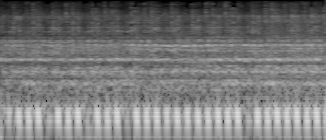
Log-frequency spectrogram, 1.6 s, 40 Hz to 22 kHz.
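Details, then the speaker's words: 2017 Ural cT boxer twin after a Keihin Gen2 EFI upgrade, warming up with a new exhaust smoking: steady, even low thump of about ten beats a second with no misses or knocks, smoothing out; normal warm-up idle. "yeah smoothing on out now sounding good"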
